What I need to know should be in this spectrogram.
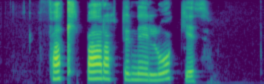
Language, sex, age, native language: Icelandic, female, 40-49, Icelandic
